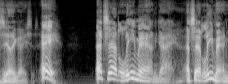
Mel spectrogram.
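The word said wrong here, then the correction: Lehman: And my wife, being the nosy person she is, said, it's pronounced Layman. She says to the guy, that's pronounced Layman.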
